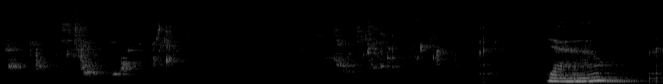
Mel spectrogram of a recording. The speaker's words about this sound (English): I'm recording from inside a bathtub right now, and so please forgive the echo or any weird sounds that you may hear. I got neighbors, and if you don't believe me, let me make some noises so you believe that I'm on a bathtub.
